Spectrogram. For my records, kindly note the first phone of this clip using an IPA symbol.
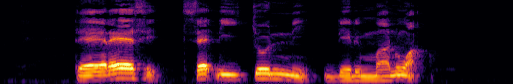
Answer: t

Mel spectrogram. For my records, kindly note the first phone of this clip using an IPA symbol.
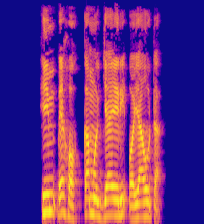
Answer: h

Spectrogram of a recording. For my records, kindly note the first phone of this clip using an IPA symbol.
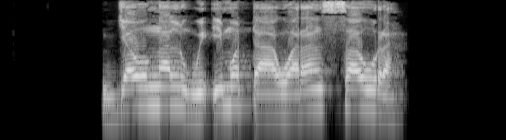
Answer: d͡ʒ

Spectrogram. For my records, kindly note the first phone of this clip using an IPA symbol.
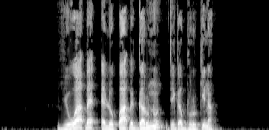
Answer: v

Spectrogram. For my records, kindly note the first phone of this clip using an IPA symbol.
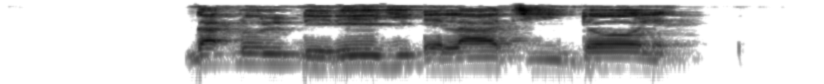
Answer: ɡ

